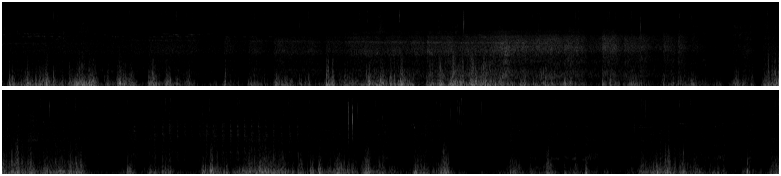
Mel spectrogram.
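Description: Strong gusty wind buffeting the microphone in uneven rumbling surges that rise and fall every second or two. Under it, the faint engine whine of a departing Embraer regional jet fades away over the first dozen seconds.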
